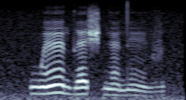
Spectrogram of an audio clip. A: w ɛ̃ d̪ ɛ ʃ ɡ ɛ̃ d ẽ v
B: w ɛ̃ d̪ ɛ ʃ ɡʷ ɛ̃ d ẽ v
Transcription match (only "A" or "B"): A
